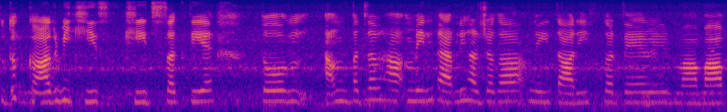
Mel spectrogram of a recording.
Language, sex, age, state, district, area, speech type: Urdu, female, 18-30, Delhi, Central Delhi, rural, spontaneous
